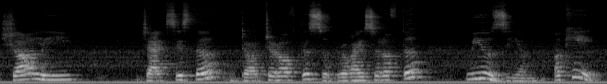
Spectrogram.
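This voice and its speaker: A woman in her thirties teaching an English lesson, speaking deliberately as if to a class of children. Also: medium pitch, big pitch swings, mellow. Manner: deliberate, checking questions to pupils. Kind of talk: English lesson for children, reading text aloud and explaining. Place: small plain room indoors. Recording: roomy echo with slight background noise.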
